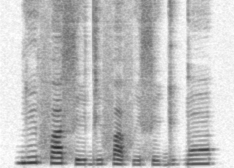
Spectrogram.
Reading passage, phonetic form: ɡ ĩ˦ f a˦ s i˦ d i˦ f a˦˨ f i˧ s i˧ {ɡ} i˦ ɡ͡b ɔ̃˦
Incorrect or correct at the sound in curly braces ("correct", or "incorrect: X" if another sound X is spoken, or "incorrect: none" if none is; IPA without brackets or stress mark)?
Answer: correct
